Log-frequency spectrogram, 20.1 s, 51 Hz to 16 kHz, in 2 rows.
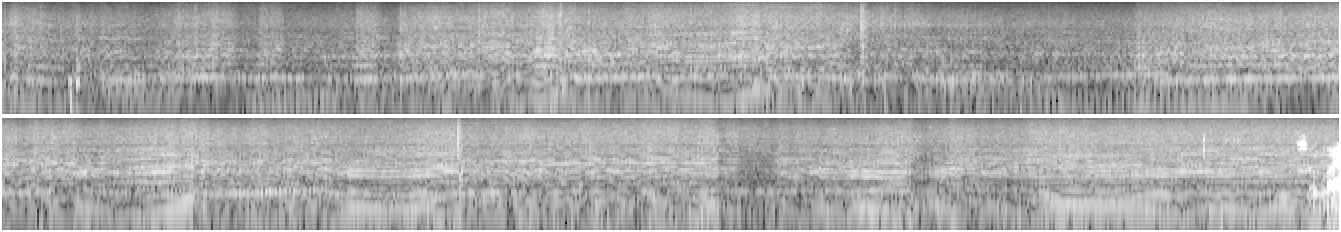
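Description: Race cars in the F1 2021 video game, an F2 round at Portimao, accelerate hard out of the final corners, with steady, sustained engine tones climbing and shifting in pitch throughout.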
